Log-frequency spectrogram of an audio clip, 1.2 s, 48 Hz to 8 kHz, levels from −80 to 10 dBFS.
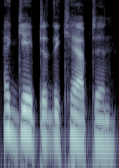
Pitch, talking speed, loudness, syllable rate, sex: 115 Hz, 250 wpm, -17 LUFS, 5.5 syllables/s, male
